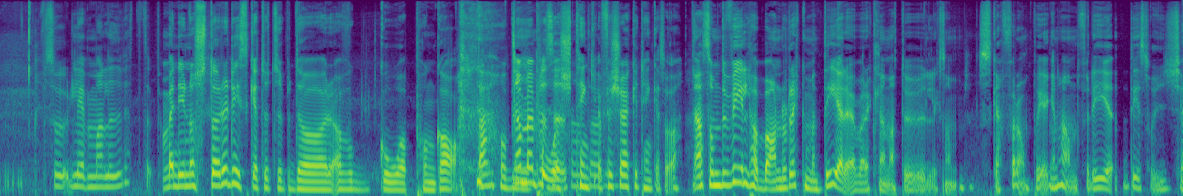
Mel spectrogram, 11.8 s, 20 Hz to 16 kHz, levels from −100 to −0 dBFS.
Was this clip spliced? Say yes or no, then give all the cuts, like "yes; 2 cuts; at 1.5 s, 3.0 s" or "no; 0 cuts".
yes; 2 cuts; at 1.6 s, 5.7 s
